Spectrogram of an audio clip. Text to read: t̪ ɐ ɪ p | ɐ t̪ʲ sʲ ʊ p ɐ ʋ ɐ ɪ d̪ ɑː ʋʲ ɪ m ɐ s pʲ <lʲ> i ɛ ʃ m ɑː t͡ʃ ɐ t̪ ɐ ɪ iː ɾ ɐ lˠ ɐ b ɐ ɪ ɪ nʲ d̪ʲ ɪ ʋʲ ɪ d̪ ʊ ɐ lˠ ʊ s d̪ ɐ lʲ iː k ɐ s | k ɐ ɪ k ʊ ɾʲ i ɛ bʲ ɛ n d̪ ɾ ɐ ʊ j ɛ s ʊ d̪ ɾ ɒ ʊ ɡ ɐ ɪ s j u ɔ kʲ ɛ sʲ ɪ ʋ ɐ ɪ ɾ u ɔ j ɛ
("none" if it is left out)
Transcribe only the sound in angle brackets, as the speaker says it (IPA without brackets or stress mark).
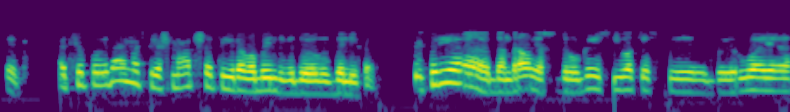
ɾʲ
